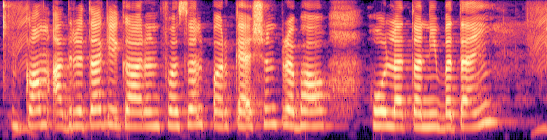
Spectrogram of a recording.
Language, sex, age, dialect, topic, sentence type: Bhojpuri, female, 18-24, Northern, agriculture, question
